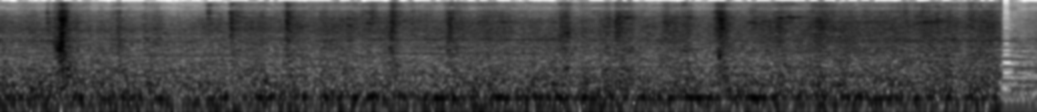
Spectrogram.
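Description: The Lalmoni Express train rumbles loudly and steadily across the Teesta railway bridge, with a dense roar of wheels and rhythmic clicking carrying through the whole passage, heard from on board.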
